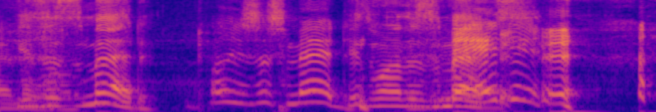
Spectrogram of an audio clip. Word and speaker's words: Zmed: Zmed.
